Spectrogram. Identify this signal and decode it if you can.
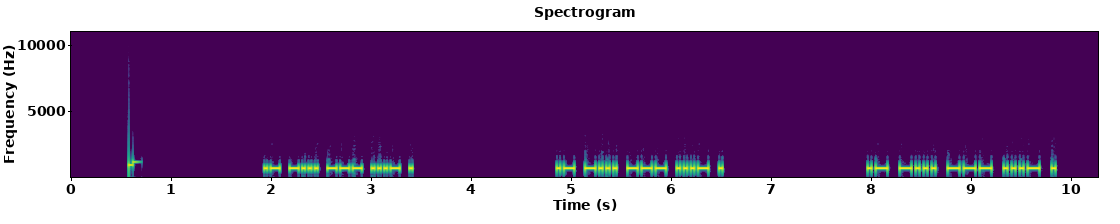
Morse code, heard as a keyed tone, about 34 wpm, 700 Hz. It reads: ABOVE ABOVE ABOVE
